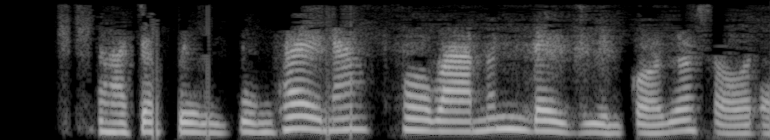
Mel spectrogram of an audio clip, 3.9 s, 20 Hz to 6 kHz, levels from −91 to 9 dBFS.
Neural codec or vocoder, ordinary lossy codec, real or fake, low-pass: none; MP3, 24 kbps; real; 5.4 kHz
